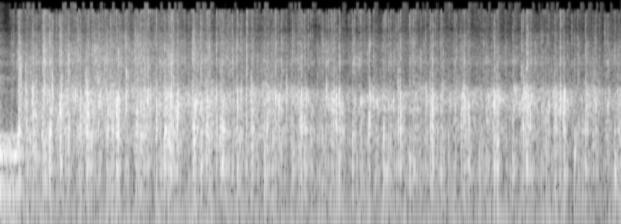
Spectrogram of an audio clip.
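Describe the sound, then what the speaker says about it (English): Schoolchildren and guests at a Dr. A.P.J. Abdul Kalam Jayanti celebration clap for the former president, producing sustained, dense applause with crisp individual claps standing out across the crowd, fairly close and without speech. "It is a clapping for the biggest scientist of our country, the missile man, the people's president of our country"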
